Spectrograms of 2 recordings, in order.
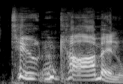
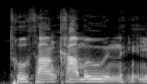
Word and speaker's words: Tutankhamun: sorry i'm it's like it's just like americans saying tootin common when it's tutankhamun yeah nobody says that well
